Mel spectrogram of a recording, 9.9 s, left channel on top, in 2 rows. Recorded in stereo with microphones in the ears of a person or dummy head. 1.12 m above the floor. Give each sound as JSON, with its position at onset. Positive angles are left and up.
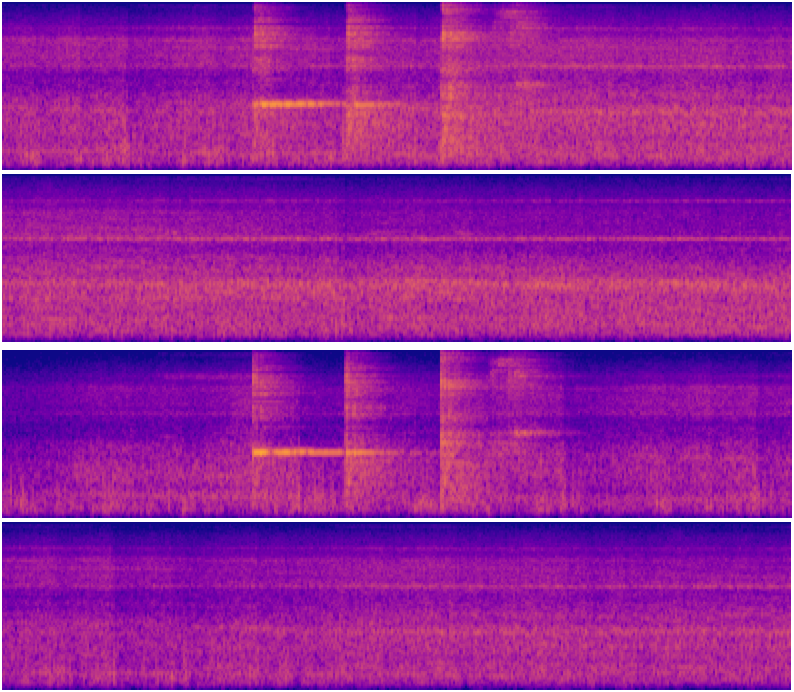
{"t": 1.6, "sound": "breaking glass", "side_deg": -70, "distance_m": 2.5}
